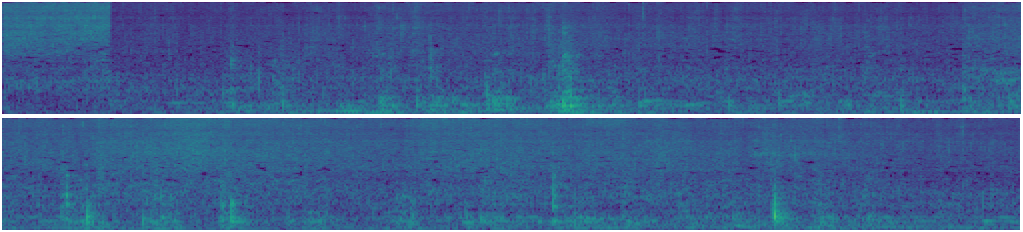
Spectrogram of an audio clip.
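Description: Sliced onions and tomatoes sizzling in hot oil in a kadhai while a wooden spatula stirs them, with occasional knocks of the spatula against the pan. The sizzle drops about half a second in and rises again around five seconds.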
